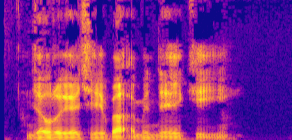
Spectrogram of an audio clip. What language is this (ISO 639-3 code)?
hau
